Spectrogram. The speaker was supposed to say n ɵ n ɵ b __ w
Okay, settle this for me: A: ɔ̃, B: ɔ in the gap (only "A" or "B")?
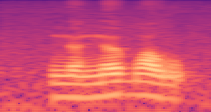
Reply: B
